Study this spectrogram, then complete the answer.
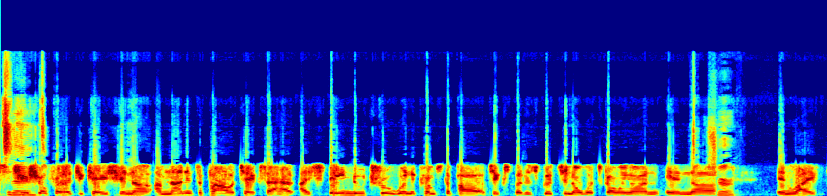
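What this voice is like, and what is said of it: Brooklyn accent. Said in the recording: “Brooklyn ... accent.”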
